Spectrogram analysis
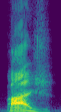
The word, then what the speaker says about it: baaj: Uh baaj. Baaj. Baaj. Yeah, it's a b a a and j.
